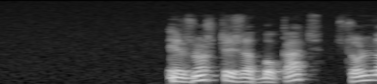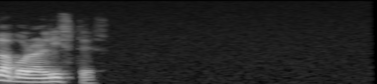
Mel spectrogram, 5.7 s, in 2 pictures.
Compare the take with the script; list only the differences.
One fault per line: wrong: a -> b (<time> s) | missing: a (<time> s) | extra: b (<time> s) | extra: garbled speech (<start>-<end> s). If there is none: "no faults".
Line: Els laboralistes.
extra: nostres advocats són (1.5 s)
